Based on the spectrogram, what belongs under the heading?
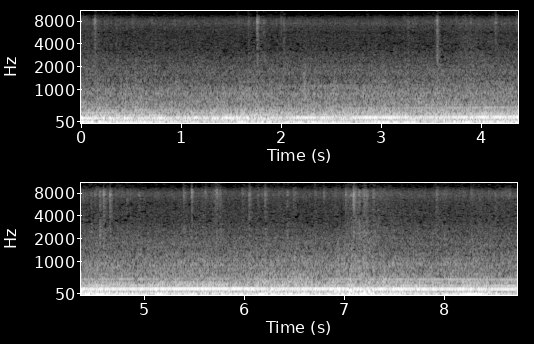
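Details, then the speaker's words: Car driving at cruising speed: steady low drone over road noise, suspected worn hub wheel bearing humming; side and axle not yet identified. "Сегодня с вами рассмотрим два способа, самых простых и популярных, как проверить ступичный подшипник. Какой именно гудит, с какой стороны, как его определить самостоятельно."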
